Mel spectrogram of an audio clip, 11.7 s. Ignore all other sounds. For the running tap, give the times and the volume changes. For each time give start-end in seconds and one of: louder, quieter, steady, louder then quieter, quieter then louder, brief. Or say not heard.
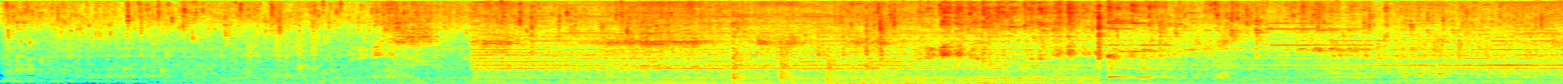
0.0-11.6 steady.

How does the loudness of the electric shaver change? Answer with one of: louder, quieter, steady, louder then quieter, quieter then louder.
quieter then louder.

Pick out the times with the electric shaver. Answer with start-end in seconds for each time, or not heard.
3.5-11.6.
